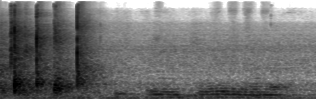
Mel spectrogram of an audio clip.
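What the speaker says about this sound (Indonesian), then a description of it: "Tepuk tangan untuk kalian semua." A handful of sharp hand claps burst out in a micro-teaching classroom lesson, four quick claps within the first second, then fade as a low voice speaks.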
